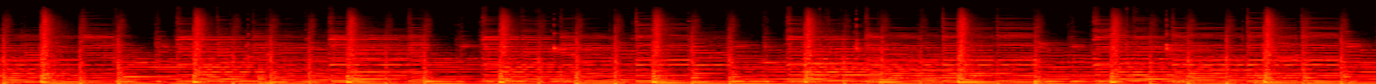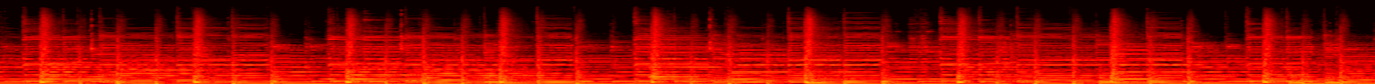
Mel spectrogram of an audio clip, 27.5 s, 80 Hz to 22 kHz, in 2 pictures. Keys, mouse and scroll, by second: 0.1 click, 1.0 alt+click, 2.2 ctrl+z, 3.0 click, 5.3-13.3 alt+drag, 14.6 click, 15.3 scroll up 1, 16.9-25.9 drag, 25.9 ctrl+c.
